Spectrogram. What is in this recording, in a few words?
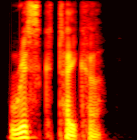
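"risk taker", British English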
